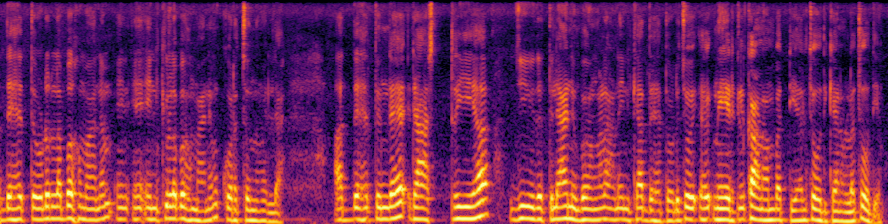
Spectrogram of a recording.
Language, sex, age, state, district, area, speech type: Malayalam, male, 18-30, Kerala, Thrissur, urban, spontaneous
